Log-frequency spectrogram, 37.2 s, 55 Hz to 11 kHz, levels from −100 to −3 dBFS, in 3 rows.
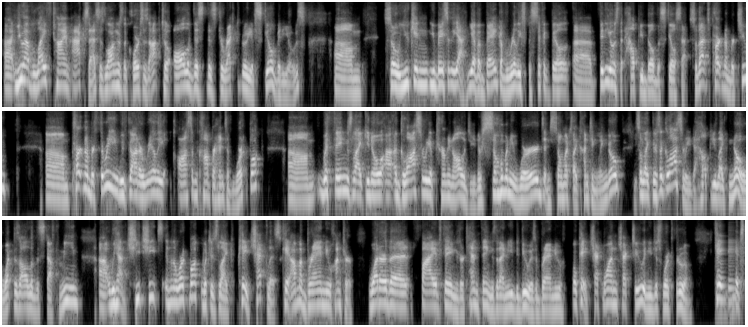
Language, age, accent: English, 30-49, American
